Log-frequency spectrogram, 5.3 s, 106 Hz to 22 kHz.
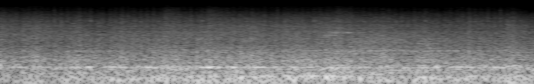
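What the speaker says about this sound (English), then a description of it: "Looks like we found the train, Ron." Continuous loud rumble and rhythmic rail clatter of a train running through a tunnel in the PS1 game Harry Potter and the Chamber of Secrets, a steady dense roar with no pauses.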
